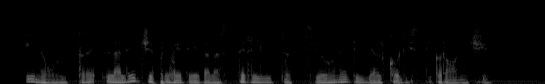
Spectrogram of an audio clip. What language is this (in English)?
Italian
